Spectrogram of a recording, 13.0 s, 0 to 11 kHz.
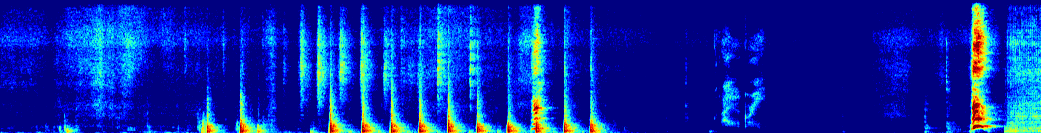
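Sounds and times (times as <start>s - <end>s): hammering on subfloor: 2.5s - 7.6s.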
